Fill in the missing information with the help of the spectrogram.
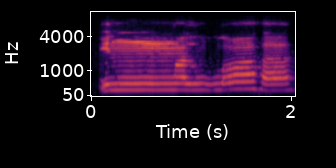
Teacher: नून का मखरज हमारी जो टंग की जो टिप है टंग का जो किनारा है हमारी जुबान का जो किनारा है तो हमारे जो ऊपर फ्रंट वाले टीथ है सनाए औलिया उनके मसूड़े से जाके लगेगा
